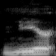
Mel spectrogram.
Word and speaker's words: Nir: so my website is near and far dot com but near is spelled like my first name so that's n i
